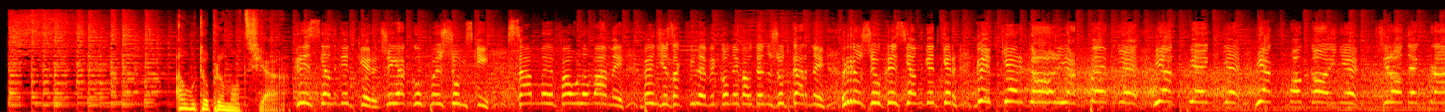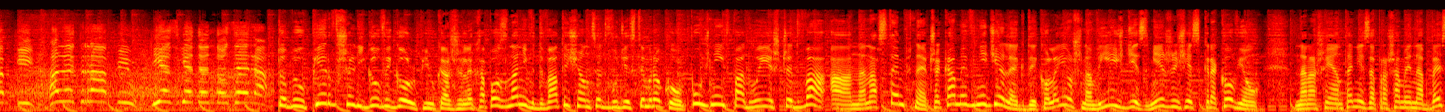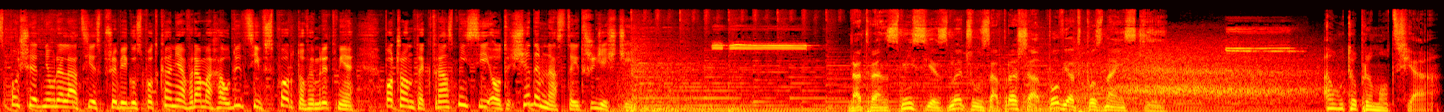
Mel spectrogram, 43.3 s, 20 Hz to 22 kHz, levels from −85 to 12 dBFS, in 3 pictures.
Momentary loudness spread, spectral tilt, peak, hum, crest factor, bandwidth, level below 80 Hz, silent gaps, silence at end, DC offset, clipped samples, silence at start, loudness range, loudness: 5 LU; -3.5 dB/octave; 0 dBFS; none; 16 dB; 15.5 kHz; -36 dBFS; none; 0.05 s; under 0.1%; under 0.1%; 0.1 s; 2 LU; -17 LUFS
